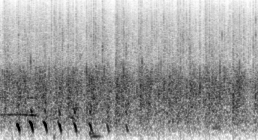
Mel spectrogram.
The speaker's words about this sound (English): Give it up, everybody.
